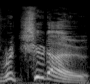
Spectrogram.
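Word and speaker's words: Ricciuto: get a room yeah even though it's actually pronounced richardo yeah it's Italian and a lot of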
